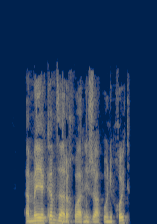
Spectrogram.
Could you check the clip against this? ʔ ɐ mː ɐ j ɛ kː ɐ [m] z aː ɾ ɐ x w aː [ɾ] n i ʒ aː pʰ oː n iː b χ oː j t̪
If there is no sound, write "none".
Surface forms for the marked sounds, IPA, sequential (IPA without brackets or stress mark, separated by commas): m, ɾ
